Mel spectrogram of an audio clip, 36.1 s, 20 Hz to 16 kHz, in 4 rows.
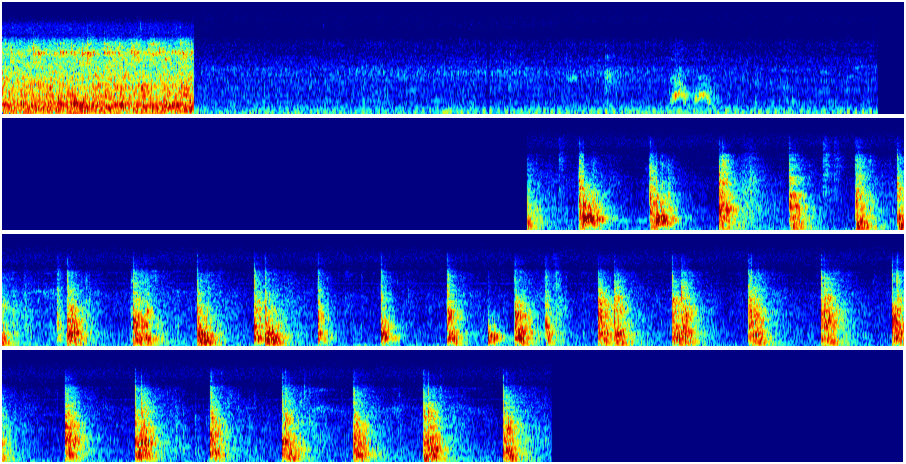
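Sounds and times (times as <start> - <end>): hammer striking stones: 22.5 - 26.4.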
